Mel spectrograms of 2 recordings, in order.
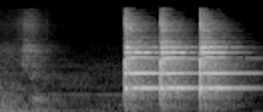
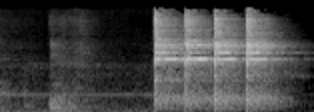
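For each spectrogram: First: Three quick knife knocks on a cast iron wok give a bright clank that fades fast and sounds loose. Second: Four sharp knife knocks on a wrought iron wok give a bright, crisp ring with clear high tones.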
